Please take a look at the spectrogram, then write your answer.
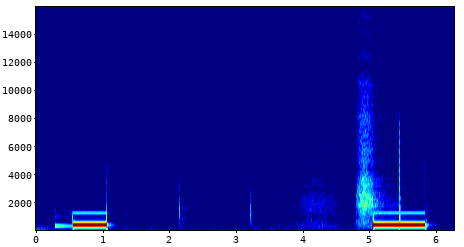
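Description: A phone's ringback tone while calling a friend sounds twice, each a loud, steady half-second electronic beep separated by a pause of several seconds, with faint clicks and rustle in between.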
